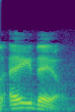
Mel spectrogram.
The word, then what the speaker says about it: Adel: town of adale Georgia everybody was doing adale and so that's why I start pronounce it that way okay I think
